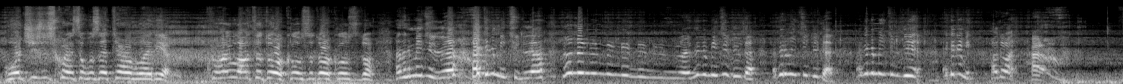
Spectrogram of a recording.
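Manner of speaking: high, loud panicked shrieks; real terror screaming at a zombie; frantic high yelling, half laughing. Real, not acted.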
